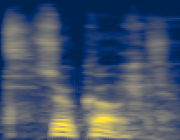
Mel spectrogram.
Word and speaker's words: Sukkot: How do you pronounce it? Sukkot. Sukkot.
